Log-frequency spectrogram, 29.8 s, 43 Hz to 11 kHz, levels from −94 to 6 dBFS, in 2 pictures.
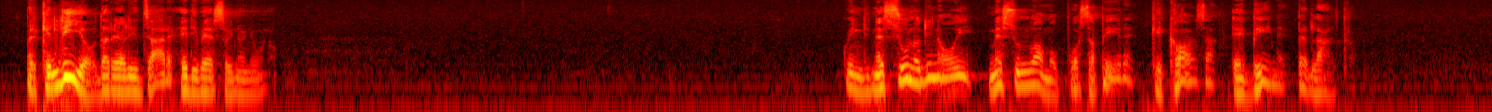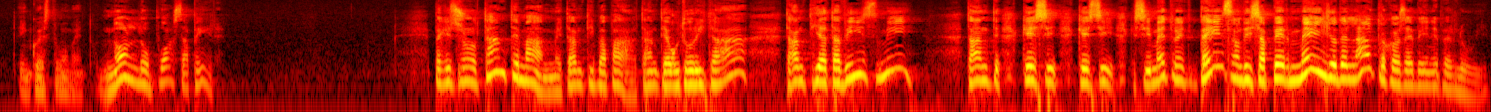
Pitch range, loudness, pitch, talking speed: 155-225 Hz, -26 LUFS, 185 Hz, 115 wpm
